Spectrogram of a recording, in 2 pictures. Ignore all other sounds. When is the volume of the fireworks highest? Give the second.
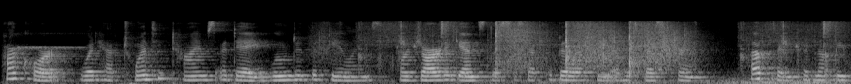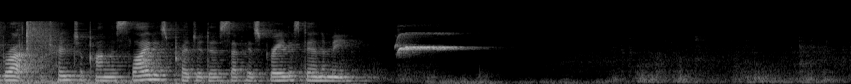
6 s.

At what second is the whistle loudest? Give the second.
13 s.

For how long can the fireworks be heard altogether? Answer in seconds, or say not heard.
6 s.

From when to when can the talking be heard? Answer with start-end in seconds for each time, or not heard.
0.0-12.1.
